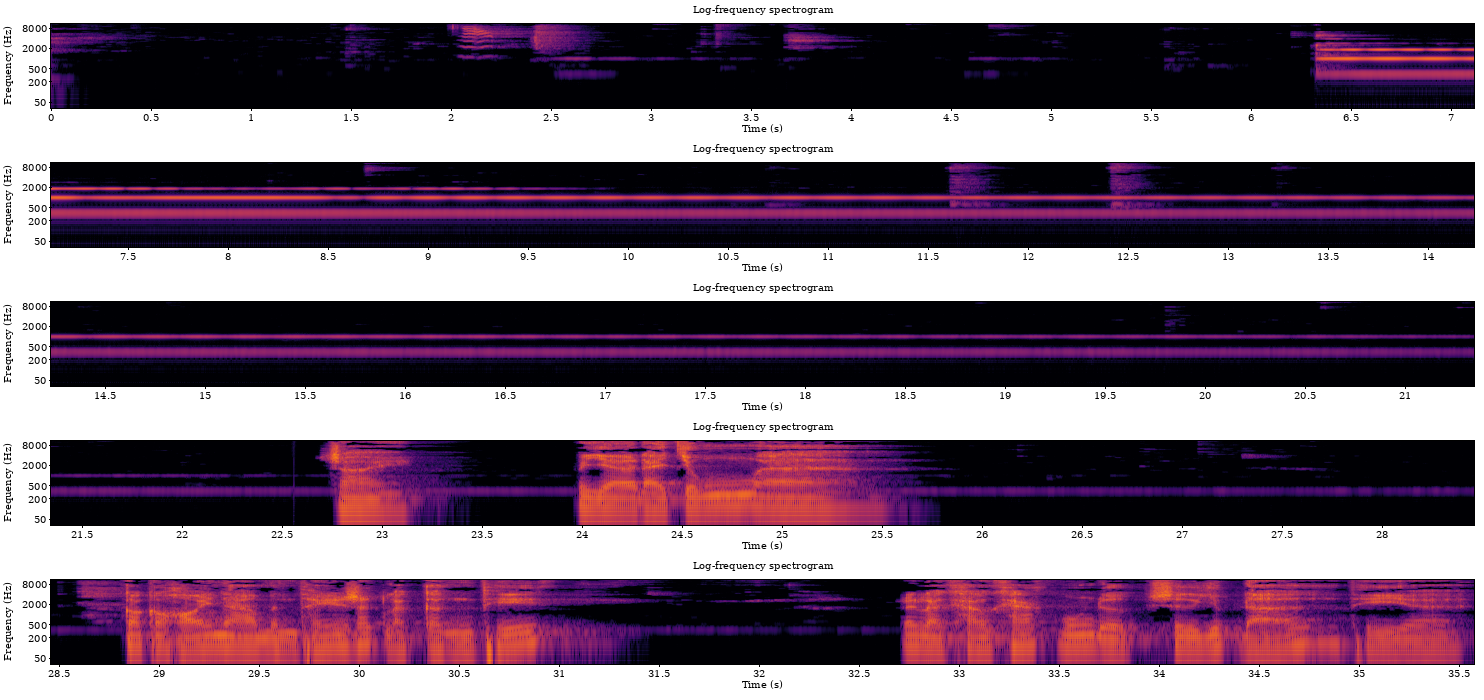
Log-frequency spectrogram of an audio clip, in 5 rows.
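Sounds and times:
single mindfulness bell struck with a deep steady tone: 0:06.3 - 0:26.1
speech: 0:22.8 - 0:23.2, 0:24.0 - 0:25.4, 0:28.8 - 0:31.1, 0:32.7 - 0:35.5.

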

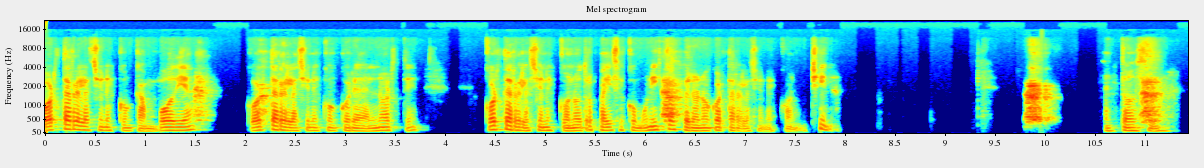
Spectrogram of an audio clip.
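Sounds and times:
speech: 0:00.0 - 0:08.0, 0:10.6 - 0:11.4
single loud dog bark: 0:01.4 - 0:02.4, 0:06.2 - 0:06.5, 0:09.8 - 0:10.2, 0:10.9 - 0:11.3.

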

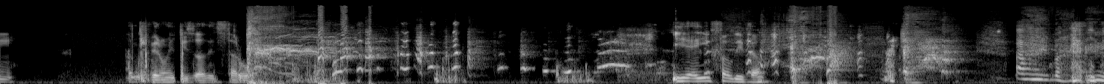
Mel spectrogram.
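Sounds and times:
speech: 0:00.0 - 0:00.2, 0:01.3 - 0:03.4, 0:06.8 - 0:08.1, 0:10.2 - 0:11.0
person laughing: 0:02.5 - 0:09.7, 0:10.3 - 0:11.0
harsh choking coughs during laughter: 0:07.9 - 0:09.8, 0:10.6 - 0:11.0.

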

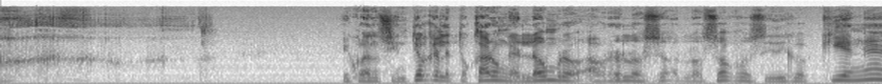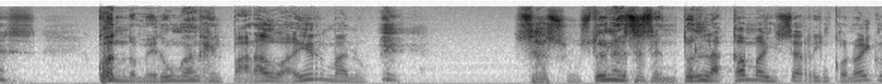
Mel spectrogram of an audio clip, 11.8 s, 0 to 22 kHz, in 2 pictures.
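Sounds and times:
man's voice imitating a rasping throaty snore: 0:00.0 - 0:01.5
speech: 0:02.3 - 0:11.7.

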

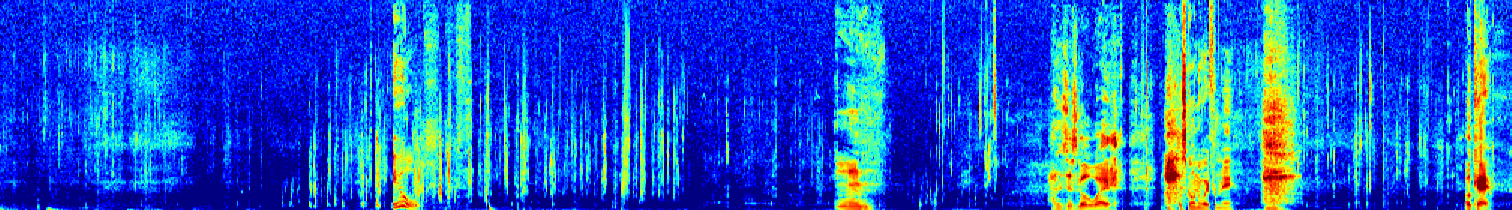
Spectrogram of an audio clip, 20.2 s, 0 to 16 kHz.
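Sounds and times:
wet crunching and chewing of chicken wings: 0:00.4 - 0:11.2, 0:11.8 - 0:14.0, 0:16.9 - 0:20.1
person exclaiming: 0:05.2 - 0:05.7
breathy vocal noises: 0:05.2 - 0:05.8, 0:11.1 - 0:11.9, 0:16.8 - 0:17.4
speech: 0:05.2 - 0:05.8, 0:11.2 - 0:11.7, 0:14.2 - 0:15.0, 0:15.7 - 0:17.2, 0:19.5 - 0:20.0.

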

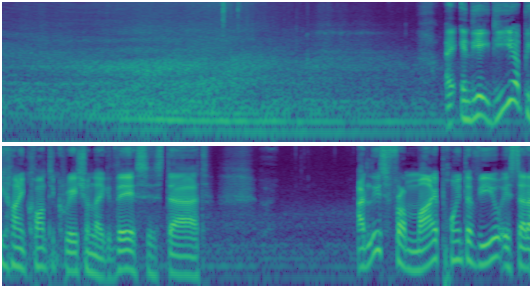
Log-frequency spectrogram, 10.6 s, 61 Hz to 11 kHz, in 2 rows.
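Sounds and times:
car passing by outdoors: 0:00.0 - 0:04.6
speech: 0:04.4 - 0:07.8, 0:08.8 - 0:10.5.

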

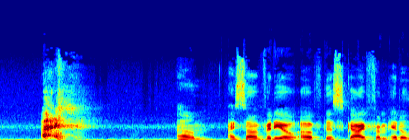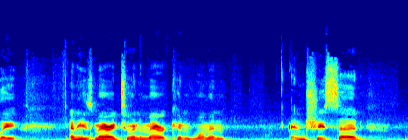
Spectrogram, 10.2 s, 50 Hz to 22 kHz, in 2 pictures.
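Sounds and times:
faint steady hum: 0:00.0 - 0:10.2
person sneezing: 0:00.5 - 0:01.2
speech: 0:02.2 - 0:08.1, 0:08.7 - 0:09.8.

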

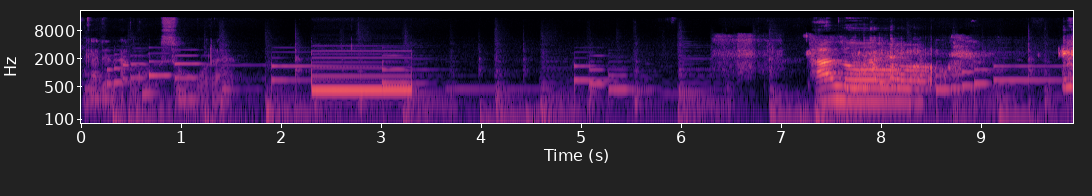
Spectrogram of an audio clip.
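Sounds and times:
speech: 0:00.0 - 0:02.4, 0:07.4 - 0:08.9
telephone ringing as a call is placed: 0:02.3 - 0:03.4.

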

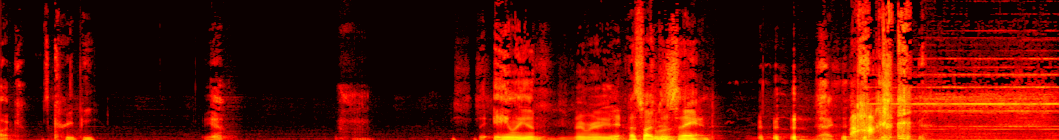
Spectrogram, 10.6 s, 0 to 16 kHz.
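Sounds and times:
speech: 0:00.1 - 0:01.0, 0:02.0 - 0:02.4, 0:04.8 - 0:09.5
laughter: 0:07.6 - 0:09.3
phone ringing with a bright electronic tone: 0:08.6 - 0:10.5.

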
